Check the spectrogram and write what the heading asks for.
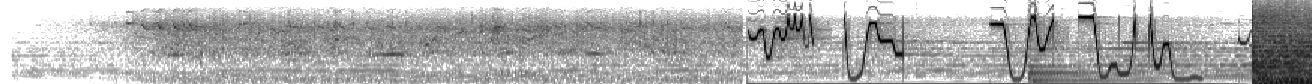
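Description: Faint woodland ambience with small bird chirps, then from about halfway through loud electronic robot bleeps whose pitch swoops steeply up and down in quick warbling runs, over a low steady hum.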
